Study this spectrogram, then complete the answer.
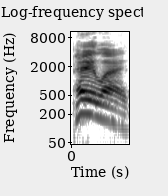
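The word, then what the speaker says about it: Pelé: set yes guys and I have confirmed it's pronounced Pele okay here's Dietrich and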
